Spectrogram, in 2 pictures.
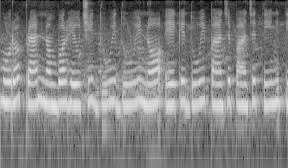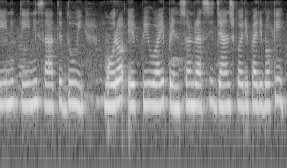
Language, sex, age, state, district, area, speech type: Odia, female, 18-30, Odisha, Kendujhar, urban, read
